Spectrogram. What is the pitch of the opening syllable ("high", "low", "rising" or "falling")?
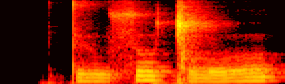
low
